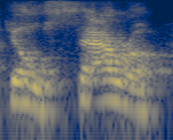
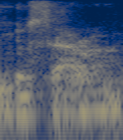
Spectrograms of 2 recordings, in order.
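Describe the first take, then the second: First: Raised, higher mock-angry call; heated retold outburst; retold raging. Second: Soft, subdued address; quiet retold appeal after the rage; retold calming down. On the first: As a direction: replay an angry confrontation. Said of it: "I'm, I'm, I'm raging". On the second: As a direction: replay backing off, voice dropped. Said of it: "So I stopped. I said".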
